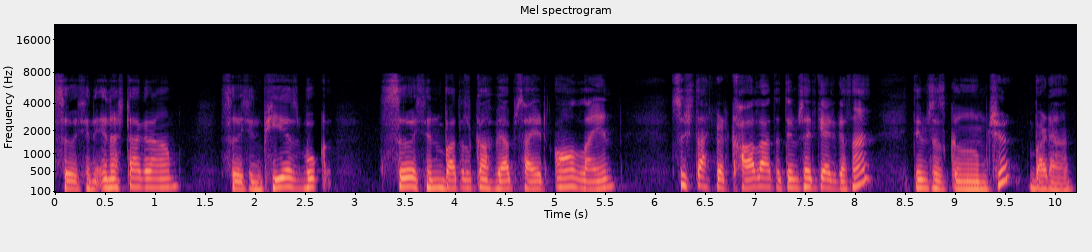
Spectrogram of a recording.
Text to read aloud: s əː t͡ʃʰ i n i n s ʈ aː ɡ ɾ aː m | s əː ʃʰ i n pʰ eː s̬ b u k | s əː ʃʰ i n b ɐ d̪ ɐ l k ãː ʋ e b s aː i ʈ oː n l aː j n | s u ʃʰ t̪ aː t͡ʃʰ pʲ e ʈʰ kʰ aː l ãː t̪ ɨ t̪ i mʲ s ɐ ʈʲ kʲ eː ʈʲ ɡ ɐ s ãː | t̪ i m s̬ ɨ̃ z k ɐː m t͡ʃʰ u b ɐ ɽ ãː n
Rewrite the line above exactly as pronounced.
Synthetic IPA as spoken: s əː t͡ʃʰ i n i n s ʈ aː ɡ ɾ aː m | s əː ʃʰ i n pʰ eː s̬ b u k | s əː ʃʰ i n b ɐ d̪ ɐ l k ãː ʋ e b s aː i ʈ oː n l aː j n | s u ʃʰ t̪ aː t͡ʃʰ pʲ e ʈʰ kʰ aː l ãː t̪ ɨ t̪ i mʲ s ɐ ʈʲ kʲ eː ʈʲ ɡ ɐ s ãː | t̪ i m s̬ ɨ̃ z k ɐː m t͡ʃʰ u b ɐ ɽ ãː n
